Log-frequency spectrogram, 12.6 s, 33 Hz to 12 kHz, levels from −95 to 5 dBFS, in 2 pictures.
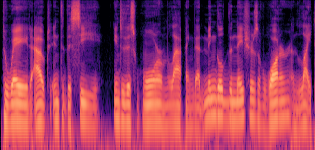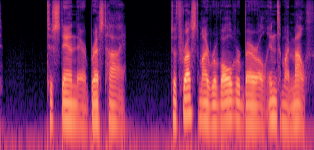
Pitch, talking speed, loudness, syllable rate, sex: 95 Hz, 150 wpm, -19 LUFS, 4.1 syllables/s, male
